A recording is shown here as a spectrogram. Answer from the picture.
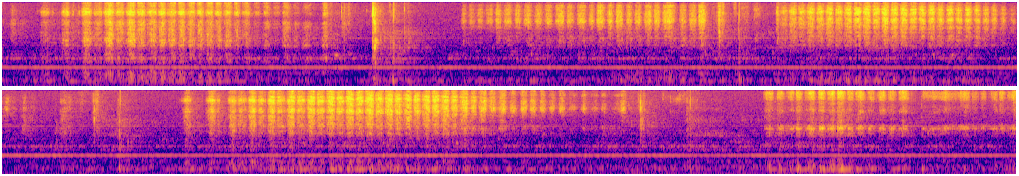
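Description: Faint scratching of a graphite pencil shading on paper, in passes of two to three seconds with short pauses between them, and a single sharp tick about four seconds in.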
